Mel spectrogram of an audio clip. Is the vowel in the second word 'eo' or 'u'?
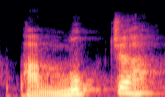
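u. The second word is said with a 'u' vowel. This is the dialect form. "묵으로 읽으면 사투리"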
